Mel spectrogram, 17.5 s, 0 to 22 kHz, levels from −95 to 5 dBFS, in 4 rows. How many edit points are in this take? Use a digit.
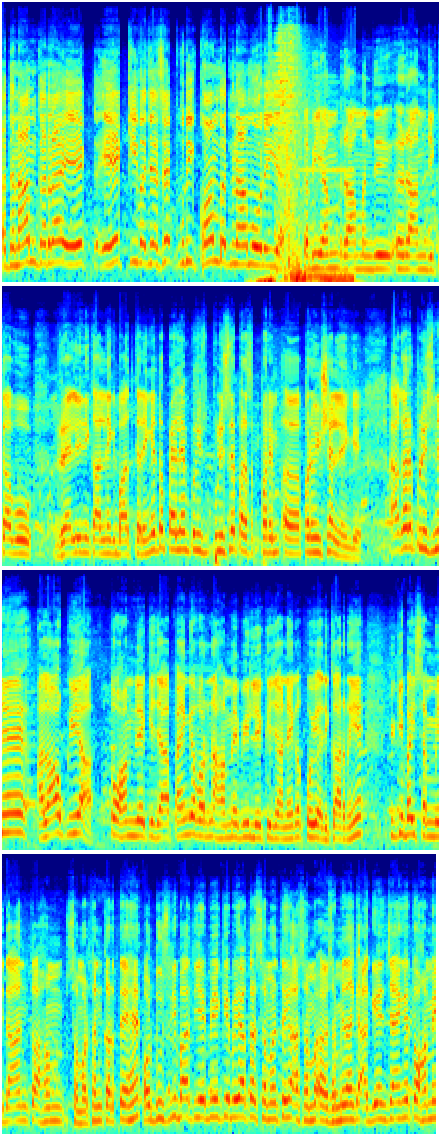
2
